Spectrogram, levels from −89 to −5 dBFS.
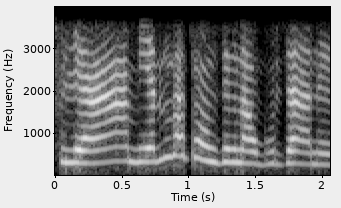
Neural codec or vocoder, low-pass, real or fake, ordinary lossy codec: none; 3.6 kHz; real; none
